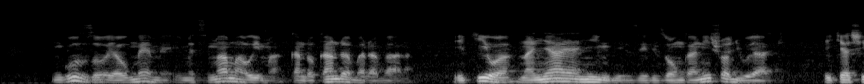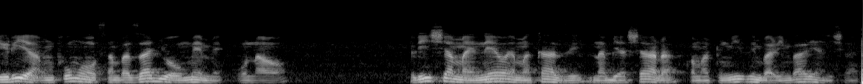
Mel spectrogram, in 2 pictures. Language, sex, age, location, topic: Swahili, male, 18-24, Dar es Salaam, government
